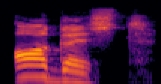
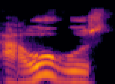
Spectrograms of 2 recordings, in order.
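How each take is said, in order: First: The first vowel is a single open 'aw' sound. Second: The first vowel glides like 'ow' in 'cow'. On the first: The speaker calls it right. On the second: The speaker calls it wrong.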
